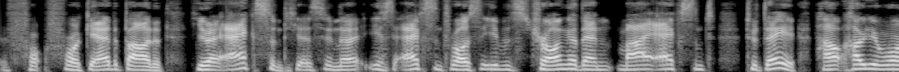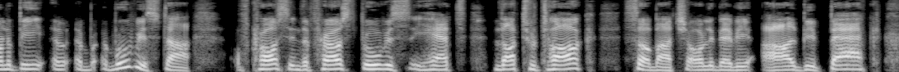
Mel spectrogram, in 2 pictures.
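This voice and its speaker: Older German-accented man, halting, high voice. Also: fairly bright tone, no room sound, clean studio sound. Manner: halting, repeats words, non-native phrasing. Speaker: guest author. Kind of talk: interview conversation.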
